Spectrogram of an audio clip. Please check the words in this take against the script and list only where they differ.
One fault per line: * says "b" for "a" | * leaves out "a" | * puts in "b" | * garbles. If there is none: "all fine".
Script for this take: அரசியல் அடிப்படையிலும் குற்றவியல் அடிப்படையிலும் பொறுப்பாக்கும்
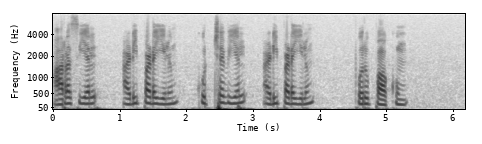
all fine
